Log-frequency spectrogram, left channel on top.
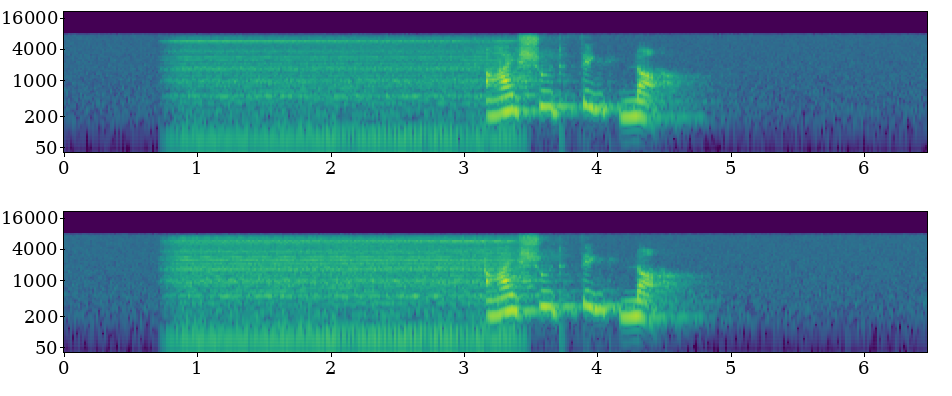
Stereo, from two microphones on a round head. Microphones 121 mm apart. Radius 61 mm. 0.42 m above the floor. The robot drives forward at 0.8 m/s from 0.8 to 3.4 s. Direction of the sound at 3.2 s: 25° left (ahead or behind).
